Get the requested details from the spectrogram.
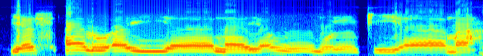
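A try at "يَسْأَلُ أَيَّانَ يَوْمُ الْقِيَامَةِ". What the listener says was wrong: Tadi huruf qafnya ya diperbaiki, tebalkan ya.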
